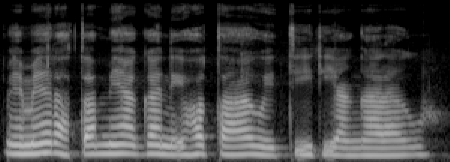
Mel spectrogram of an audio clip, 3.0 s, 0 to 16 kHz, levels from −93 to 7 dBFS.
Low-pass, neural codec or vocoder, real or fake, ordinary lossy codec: 14.4 kHz; none; real; none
